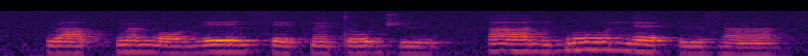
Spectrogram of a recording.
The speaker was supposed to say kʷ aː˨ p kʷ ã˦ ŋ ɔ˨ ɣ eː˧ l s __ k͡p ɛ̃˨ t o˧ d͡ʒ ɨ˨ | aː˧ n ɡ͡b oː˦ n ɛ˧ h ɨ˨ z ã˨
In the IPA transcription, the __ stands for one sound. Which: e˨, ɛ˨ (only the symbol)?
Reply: e˨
